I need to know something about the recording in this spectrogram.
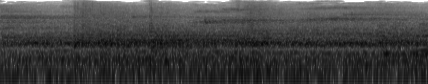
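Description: Loud, steady drone of a fan or blower filling an indoor handball court, with light sneaker squeaks on the court floor and a faint ball impact.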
